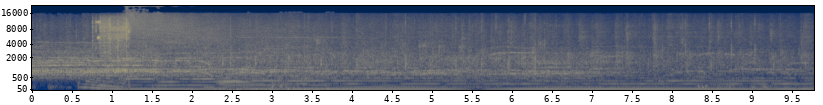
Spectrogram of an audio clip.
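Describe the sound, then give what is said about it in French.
A crowd claps steadily for about ten seconds to welcome arriving guests, a dense wash of applause layered over loud, sustained low-pitched music that shifts in steps. “Je vous demande d'applaudir très fort …,”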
